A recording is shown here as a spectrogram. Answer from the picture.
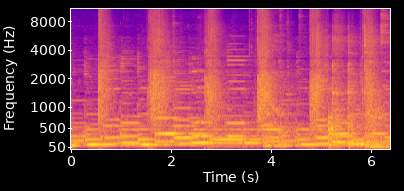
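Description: Live blues-rock band playing electric guitar, bass guitar and drums: held notes over a steady beat, with a sharp drum hit about once a second.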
